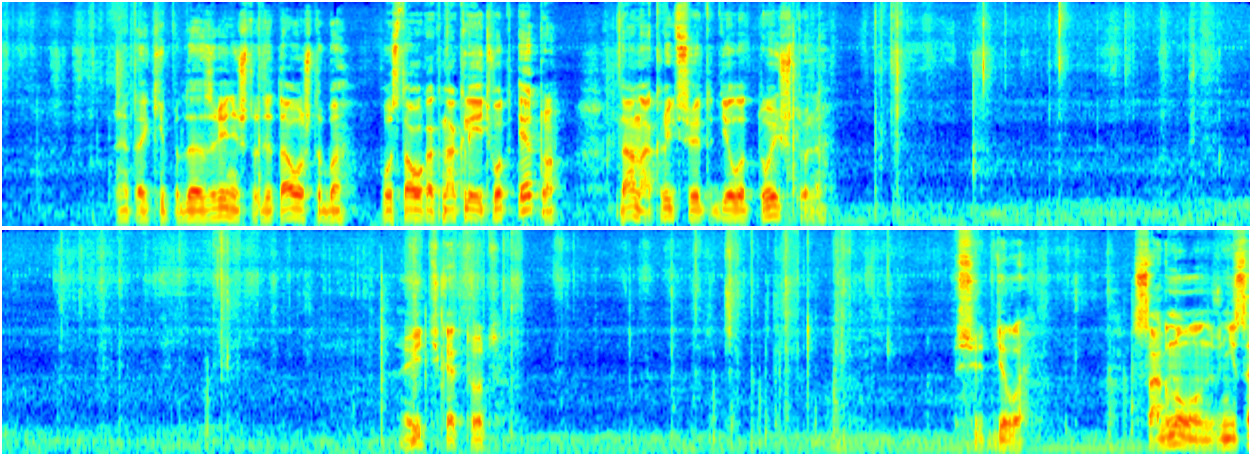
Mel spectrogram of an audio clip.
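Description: Paper crinkles and rustles as it is unfolded and handled.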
